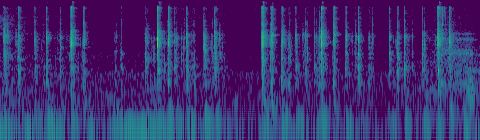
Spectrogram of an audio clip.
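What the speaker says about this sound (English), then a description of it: "you don't see anything in Design View while I'm typing there" Typing on a computer keyboard while entering text in a web editor's code view, a steady run of close, crisp key clicks with several louder strikes, no voices.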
